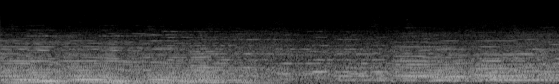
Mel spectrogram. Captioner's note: sound of organ tuning; audience chatter continues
